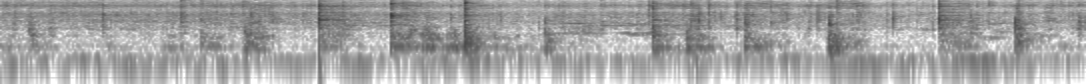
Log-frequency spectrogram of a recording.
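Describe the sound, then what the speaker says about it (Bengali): Spice paste being stirred and fried in a pan, with a soft steady sizzle broken by frequent sharp scrapes and knocks of the spoon against the pan, close and unhurried. "এই যে মশলাটা কষাচ্ছি"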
